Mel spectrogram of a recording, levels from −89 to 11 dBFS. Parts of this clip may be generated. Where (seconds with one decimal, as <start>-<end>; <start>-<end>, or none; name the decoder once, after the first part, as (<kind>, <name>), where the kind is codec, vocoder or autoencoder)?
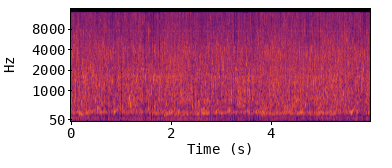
1.5-2.3 (vocoder, Vocos); 3.9-5.5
